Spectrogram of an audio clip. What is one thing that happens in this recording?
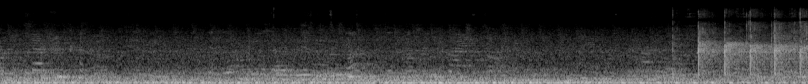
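A crowd of men and women chatters in the background.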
